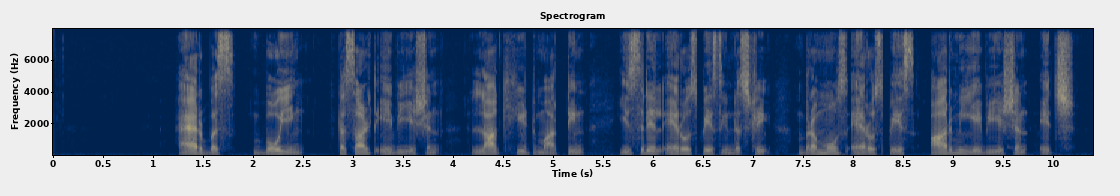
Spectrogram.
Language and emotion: Tamil, neutral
